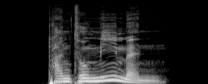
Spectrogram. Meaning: plural of Pantomime
- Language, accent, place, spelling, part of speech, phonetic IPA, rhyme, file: German, Germany, Berlin, Pantomimen, noun, [ˌpantoˈmiːmən], -iːmən, De-Pantomimen.ogg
